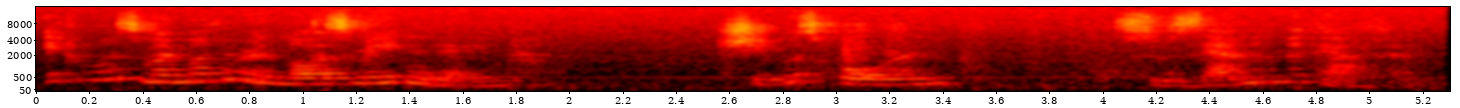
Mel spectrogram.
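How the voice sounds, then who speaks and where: Woman acting old widowed matriarch, proud, gracious, formal stage speech, highish voice, roomy distant sound. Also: very animated, a little slow. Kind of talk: staged play reading. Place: theatre stage, recorded from afar. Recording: distant noisy microphone in echoey theatre.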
